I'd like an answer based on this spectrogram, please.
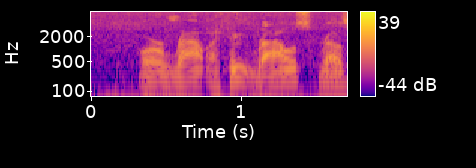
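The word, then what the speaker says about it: Rao's: Okay, this first one is this Rouse is how you say it, Alfredo sauce.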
